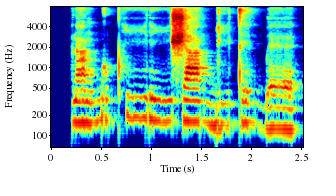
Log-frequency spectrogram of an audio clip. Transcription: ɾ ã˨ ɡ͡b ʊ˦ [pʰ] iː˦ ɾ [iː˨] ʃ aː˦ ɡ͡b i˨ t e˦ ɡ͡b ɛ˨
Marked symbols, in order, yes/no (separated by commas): yes, no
